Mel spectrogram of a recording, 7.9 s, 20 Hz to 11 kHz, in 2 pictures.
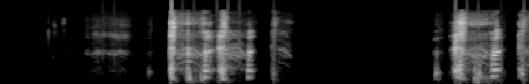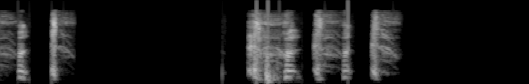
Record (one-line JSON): {"three_cough_length": "7.9 s", "three_cough_amplitude": 28880, "three_cough_signal_mean_std_ratio": 0.28, "survey_phase": "beta (2021-08-13 to 2022-03-07)", "age": "45-64", "gender": "Male", "wearing_mask": "No", "symptom_cough_any": true, "symptom_headache": true, "symptom_onset": "5 days", "smoker_status": "Never smoked", "respiratory_condition_asthma": false, "respiratory_condition_other": false, "recruitment_source": "Test and Trace", "submission_delay": "1 day", "covid_test_result": "Positive", "covid_test_method": "RT-qPCR"}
